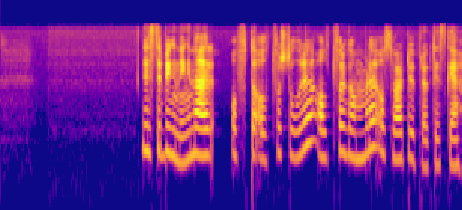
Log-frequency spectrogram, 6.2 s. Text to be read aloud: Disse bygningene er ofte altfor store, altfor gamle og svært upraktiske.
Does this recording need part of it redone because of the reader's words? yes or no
no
